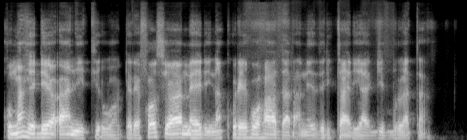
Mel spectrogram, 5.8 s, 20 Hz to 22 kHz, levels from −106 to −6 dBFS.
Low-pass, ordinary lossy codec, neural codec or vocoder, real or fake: none; none; codec, 44.1 kHz, 2.6 kbps, SNAC; fake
